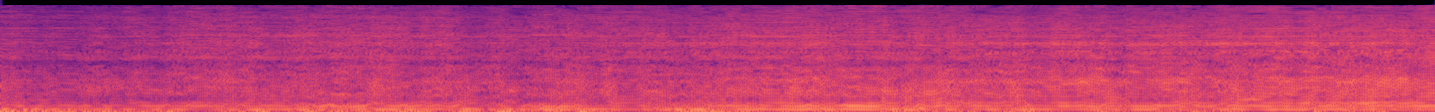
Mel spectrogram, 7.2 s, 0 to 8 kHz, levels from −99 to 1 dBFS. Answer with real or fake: fake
